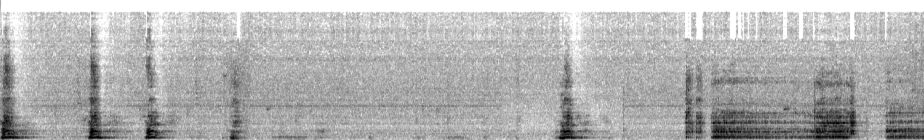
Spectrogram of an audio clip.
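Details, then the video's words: A guard dog barks to drive off intruders: sharp, separate deep barks early on, then a lull with soft huffs before a sustained, rough, growling bark run near the end. "Decoy Guard Dog Barking to Scare Away Intruders"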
